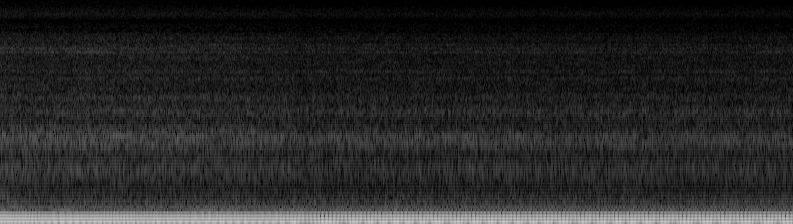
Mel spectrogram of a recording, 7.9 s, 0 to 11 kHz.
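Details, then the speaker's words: GM car (e.g. Buick/Chevy 1999-2005) first start after MAF sensor replacement for start-then-die problem; lumpy first few seconds, then settles to steady, even low idle as it relearns, runs fine. "okay so that's not too bad it was a little bit rough at the very beginning there but it's evened itself itself out already it's already running smoothly"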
